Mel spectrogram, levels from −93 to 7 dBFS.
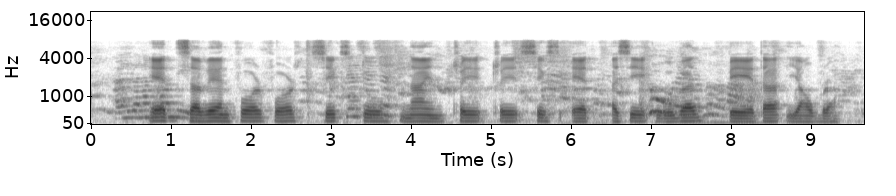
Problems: background conversations at intervals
